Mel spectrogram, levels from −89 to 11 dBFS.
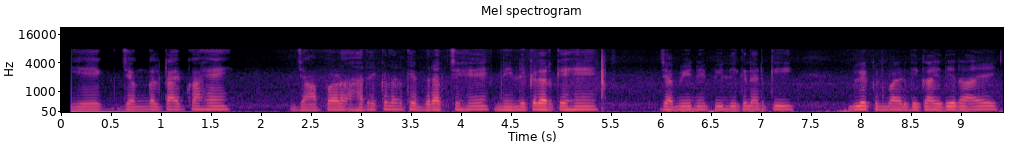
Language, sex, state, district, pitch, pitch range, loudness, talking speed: Hindi, male, Maharashtra, Nagpur, 140 Hz, 135-145 Hz, -31 LUFS, 170 wpm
